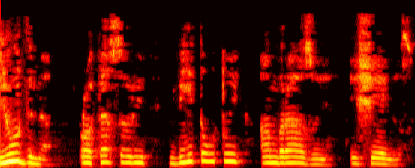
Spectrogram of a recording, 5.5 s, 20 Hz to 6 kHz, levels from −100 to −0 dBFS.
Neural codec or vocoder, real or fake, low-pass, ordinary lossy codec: none; real; 5.4 kHz; MP3, 24 kbps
